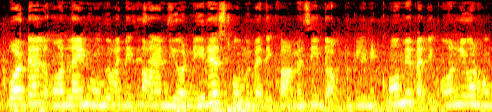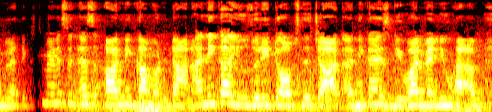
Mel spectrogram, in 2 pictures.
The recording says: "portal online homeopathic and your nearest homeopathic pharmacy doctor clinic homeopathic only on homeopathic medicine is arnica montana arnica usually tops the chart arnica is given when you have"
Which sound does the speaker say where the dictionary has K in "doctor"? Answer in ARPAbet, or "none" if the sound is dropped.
K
